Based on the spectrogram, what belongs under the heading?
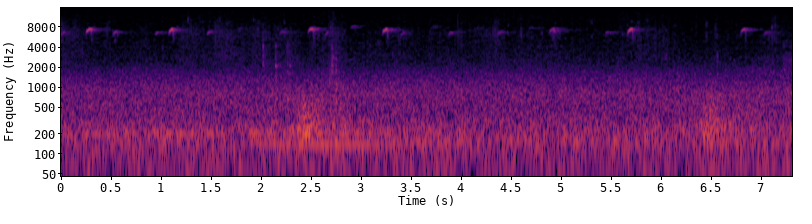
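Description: A small bird chirping repeatedly, short high chirps about two or three a second, over a steady background rush of outdoor noise.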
